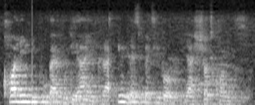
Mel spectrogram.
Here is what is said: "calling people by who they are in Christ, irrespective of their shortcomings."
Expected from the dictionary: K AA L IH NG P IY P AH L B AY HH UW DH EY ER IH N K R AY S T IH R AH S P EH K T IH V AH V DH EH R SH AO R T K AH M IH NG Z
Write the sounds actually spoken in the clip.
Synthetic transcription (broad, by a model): K AA L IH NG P IY P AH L B AY HH UW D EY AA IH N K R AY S IH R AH S P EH K T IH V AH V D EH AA SH AO T K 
